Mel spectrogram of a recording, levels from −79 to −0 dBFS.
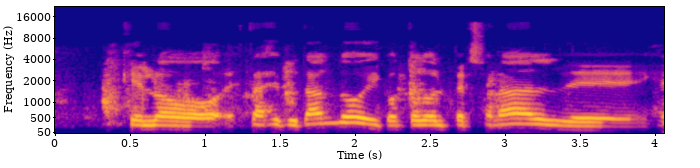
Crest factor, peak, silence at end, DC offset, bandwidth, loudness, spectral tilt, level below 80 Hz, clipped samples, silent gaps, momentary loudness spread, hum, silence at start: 12 dB; 0 dBFS; 0.15 s; under 0.1%; 13.5 kHz; -12 LUFS; -4 dB/octave; -74 dBFS; under 0.1%; none; 6 LU; none; 0.3 s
